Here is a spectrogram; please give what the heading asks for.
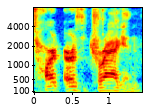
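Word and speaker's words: Heart-eartH Dragon: Number 96, Heart Earth Dragon.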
